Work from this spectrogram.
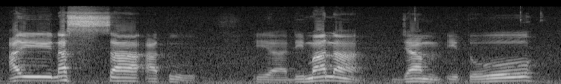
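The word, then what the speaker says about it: الساعة: Jadi tidak ainal sa'atu tapi ainas sa'atu.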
